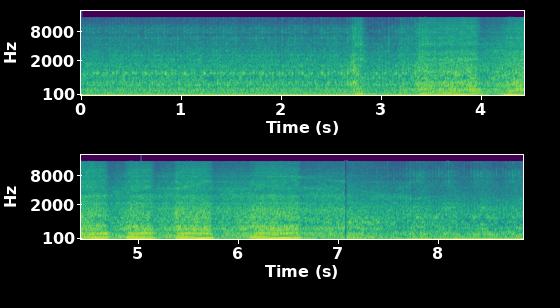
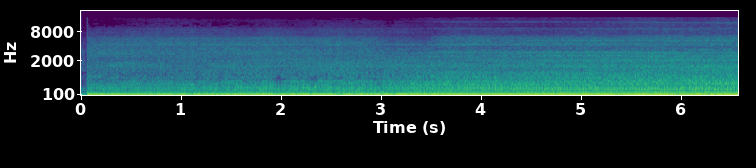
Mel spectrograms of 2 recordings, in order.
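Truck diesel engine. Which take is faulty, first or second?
second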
